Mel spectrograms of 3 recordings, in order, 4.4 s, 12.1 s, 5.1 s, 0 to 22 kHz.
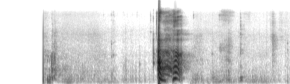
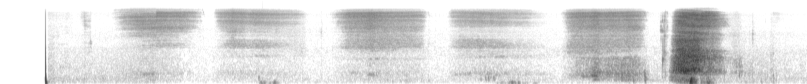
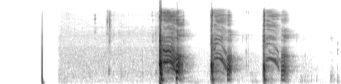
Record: {"cough_length": "4.4 s", "cough_amplitude": 32768, "cough_signal_mean_std_ratio": 0.2, "exhalation_length": "12.1 s", "exhalation_amplitude": 12097, "exhalation_signal_mean_std_ratio": 0.29, "three_cough_length": "5.1 s", "three_cough_amplitude": 32768, "three_cough_signal_mean_std_ratio": 0.23, "survey_phase": "beta (2021-08-13 to 2022-03-07)", "age": "18-44", "gender": "Female", "wearing_mask": "No", "symptom_cough_any": true, "symptom_fatigue": true, "symptom_fever_high_temperature": true, "symptom_headache": true, "symptom_onset": "4 days", "smoker_status": "Never smoked", "respiratory_condition_asthma": false, "respiratory_condition_other": false, "recruitment_source": "Test and Trace", "submission_delay": "2 days", "covid_test_result": "Positive", "covid_test_method": "RT-qPCR", "covid_ct_value": 27.4, "covid_ct_gene": "ORF1ab gene"}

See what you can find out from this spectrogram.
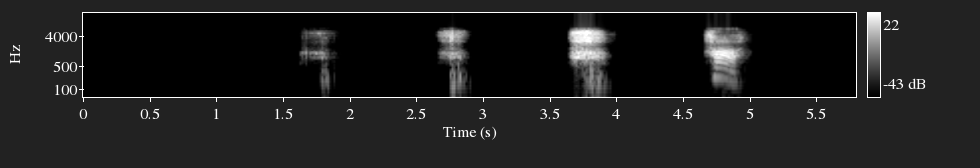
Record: {"exhalation_length": "5.8 s", "exhalation_amplitude": 30196, "exhalation_signal_mean_std_ratio": 0.24, "survey_phase": "beta (2021-08-13 to 2022-03-07)", "age": "45-64", "gender": "Female", "wearing_mask": "No", "symptom_none": true, "smoker_status": "Never smoked", "respiratory_condition_asthma": false, "respiratory_condition_other": false, "recruitment_source": "REACT", "submission_delay": "2 days", "covid_test_result": "Negative", "covid_test_method": "RT-qPCR", "influenza_a_test_result": "Negative", "influenza_b_test_result": "Negative"}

